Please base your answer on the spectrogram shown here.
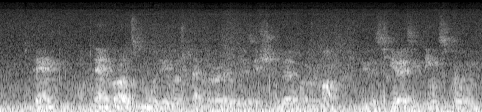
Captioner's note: man speaks with heavy accent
